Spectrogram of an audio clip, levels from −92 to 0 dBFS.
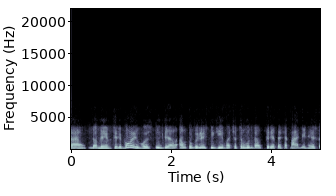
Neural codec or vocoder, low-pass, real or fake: codec, 16 kHz, 4 kbps, FreqCodec, smaller model; 7.2 kHz; fake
